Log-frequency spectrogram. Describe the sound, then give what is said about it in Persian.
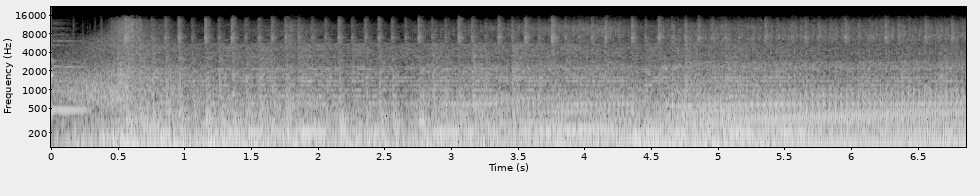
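The Batmobile's engine roars and revs steadily, its pitch climbing as the vehicle accelerates away, loud and continuous with no voices. “ما خودمون ماشین داریم.”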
